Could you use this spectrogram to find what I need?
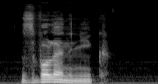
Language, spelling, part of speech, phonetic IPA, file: Polish, zwolennik, noun, [zvɔˈlɛ̃ɲːik], Pl-zwolennik.ogg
